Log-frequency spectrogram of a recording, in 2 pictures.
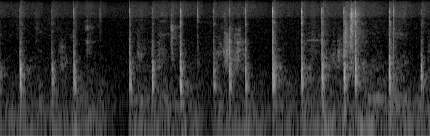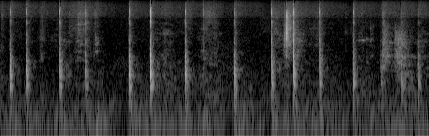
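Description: Stylus tapping and scraping on a writing surface as words are handwritten: an irregular run of faint, sharp clicks, several a second.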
